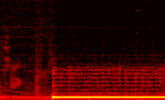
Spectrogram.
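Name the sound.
phone call ringing tone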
